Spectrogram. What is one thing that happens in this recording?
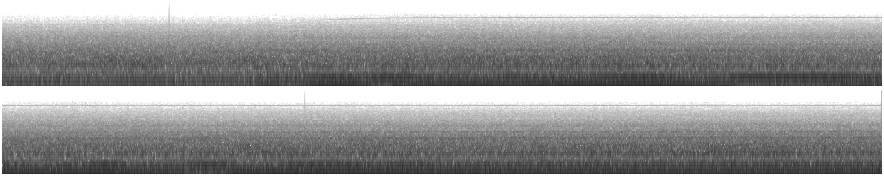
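A truck engine drones steadily, growing louder after a few seconds.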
